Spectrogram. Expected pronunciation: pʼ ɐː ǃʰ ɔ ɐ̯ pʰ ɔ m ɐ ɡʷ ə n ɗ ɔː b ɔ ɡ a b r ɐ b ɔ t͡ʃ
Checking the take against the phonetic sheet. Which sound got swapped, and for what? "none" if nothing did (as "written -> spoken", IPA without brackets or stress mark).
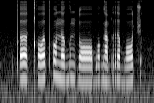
m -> n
